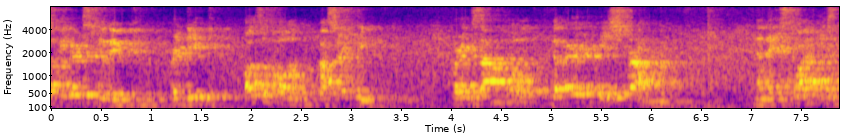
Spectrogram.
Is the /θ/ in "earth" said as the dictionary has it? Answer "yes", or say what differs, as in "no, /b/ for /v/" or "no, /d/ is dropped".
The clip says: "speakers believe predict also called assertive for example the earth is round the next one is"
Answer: no, /t/ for /θ/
